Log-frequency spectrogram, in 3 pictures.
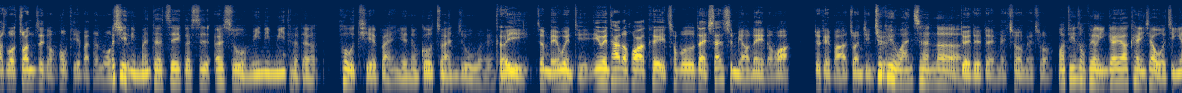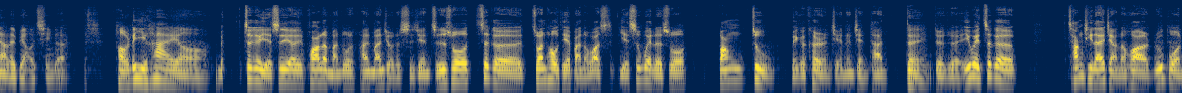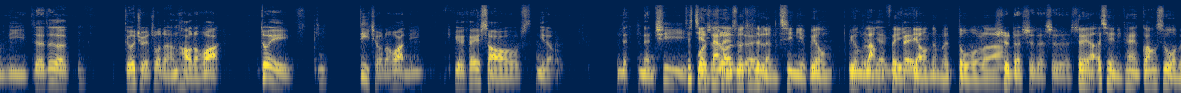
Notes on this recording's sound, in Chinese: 本集節目搭配2023年台灣國際扣件展（FASTENER TAIWAN 2023）5月3日至5月5日在高雄展覽館現場錄製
